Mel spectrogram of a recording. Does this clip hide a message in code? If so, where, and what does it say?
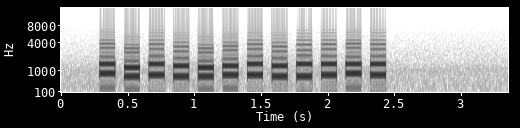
Yes: DTMF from 0.3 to 2.4 s, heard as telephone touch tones, dialled by machine, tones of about 120 ms. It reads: 916215623696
